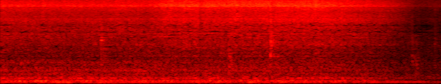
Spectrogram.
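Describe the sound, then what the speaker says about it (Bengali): Dense, hissing sizzle of potatoes and bitter gourd frying in hot oil, loud and steady before gradually fading away at the end. "আলু উচ্ছেগুলো এবার ভাজা হচ্ছে"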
